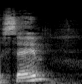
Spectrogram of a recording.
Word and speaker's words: Sejm: Till today, the governing body, the parliament of Poland, is called the Sejm, S-E-J-M, and as in almost all European languages, a J is pronounced as Y.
